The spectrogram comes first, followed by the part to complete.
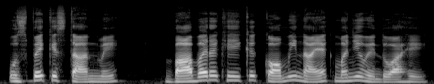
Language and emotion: Sindhi, neutral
